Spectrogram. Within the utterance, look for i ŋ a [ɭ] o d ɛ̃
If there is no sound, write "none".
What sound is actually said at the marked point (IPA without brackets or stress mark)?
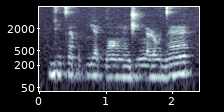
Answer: ɭ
